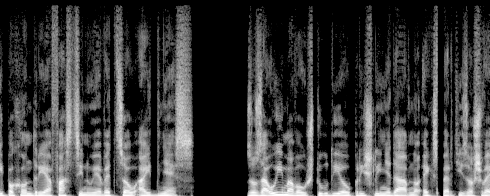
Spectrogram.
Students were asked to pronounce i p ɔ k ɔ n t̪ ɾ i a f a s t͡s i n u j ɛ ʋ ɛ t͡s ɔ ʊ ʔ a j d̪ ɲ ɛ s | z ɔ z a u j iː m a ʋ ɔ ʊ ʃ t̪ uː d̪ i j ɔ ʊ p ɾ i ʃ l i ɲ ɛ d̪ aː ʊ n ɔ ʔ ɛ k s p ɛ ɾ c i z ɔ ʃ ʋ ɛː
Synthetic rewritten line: i p ɔ x ɔ n d̪ ɾ i a f a s t͡s i n u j ɛ ʋ ɛ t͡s ɔ ʊ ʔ a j d̪ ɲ ɛ s | z ɔ z a u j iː m a ʋ ɔ ʊ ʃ t̪ uː d̪ i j ɔ ʊ p ɾ i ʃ l i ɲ ɛ d̪ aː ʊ n ɔ ʔ ɛ k s p ɛ ɾ c i z ɔ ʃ ʋ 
